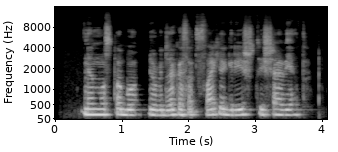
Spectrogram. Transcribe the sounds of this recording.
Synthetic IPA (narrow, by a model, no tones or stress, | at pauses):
nʲɛnʊs̬t̪ɐbʊjɔkd͡ʒʲɛkɐsɐt̪ʲsʲɪ̥sɑːkʲeːɡɾʲiːʃʲt̪ʲɪʃʲæːʋʲiɛt̪ɑ̥ː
